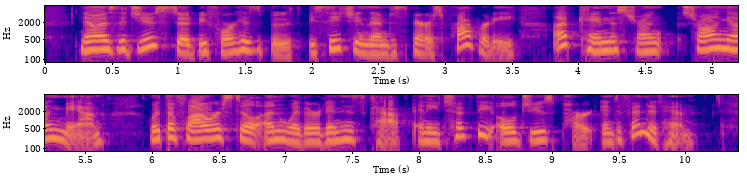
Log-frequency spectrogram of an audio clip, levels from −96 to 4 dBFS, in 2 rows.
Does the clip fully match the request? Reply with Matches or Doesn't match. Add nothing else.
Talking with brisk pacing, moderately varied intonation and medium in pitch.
Doesn't match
